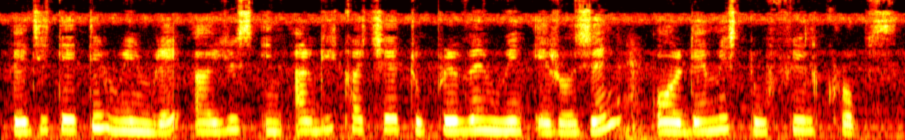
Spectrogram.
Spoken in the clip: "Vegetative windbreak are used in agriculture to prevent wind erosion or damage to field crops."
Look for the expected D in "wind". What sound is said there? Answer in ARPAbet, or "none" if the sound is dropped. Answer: none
